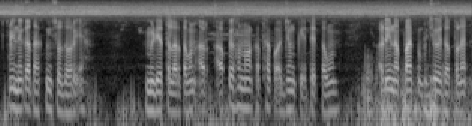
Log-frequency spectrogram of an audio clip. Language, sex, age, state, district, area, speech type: Santali, male, 18-30, Jharkhand, Seraikela Kharsawan, rural, spontaneous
